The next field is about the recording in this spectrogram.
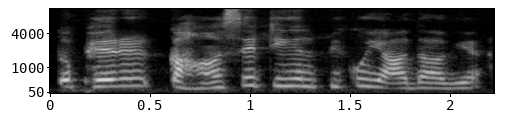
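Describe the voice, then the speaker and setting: A woman's voice: high voice, moderate pace, dark tone. A woman with a Pakistani accent giving current affairs commentary as a vlogger, in an emphatic way. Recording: echoey room, slightly dull sound.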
